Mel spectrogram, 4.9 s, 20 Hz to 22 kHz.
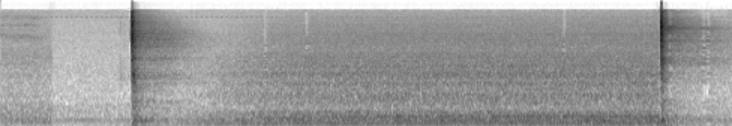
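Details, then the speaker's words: Century 250 MIG welder cooling fan motor before bearing replacement: after a click, a steady low hum with a rough, gritty whirr on top runs evenly until switch-off; worn fan motor bearing. "If you guys don't remember what it sounded like before, listen to this. Don't mind my welder. Getting a little old and cranky."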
